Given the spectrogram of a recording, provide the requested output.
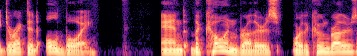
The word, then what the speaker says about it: Coen: the Coen brothers directed Coen. Yeah, that's what I thought. I've just been in the Netherlands too long, where the way you pronounce OE is oo, not oe.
